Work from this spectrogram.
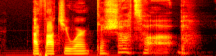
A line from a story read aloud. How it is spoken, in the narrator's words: I mumbled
